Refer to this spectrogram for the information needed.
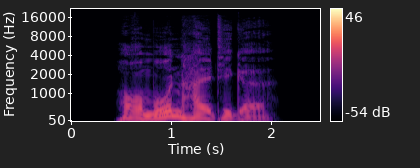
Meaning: inflection of hormonhaltig: 1. strong/mixed nominative/accusative feminine singular 2. strong nominative/accusative plural 3. weak nominative all-gender singular
- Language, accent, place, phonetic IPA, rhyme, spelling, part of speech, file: German, Germany, Berlin, [hɔʁˈmoːnˌhaltɪɡə], -oːnhaltɪɡə, hormonhaltige, adjective, De-hormonhaltige.ogg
